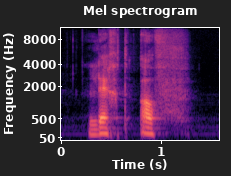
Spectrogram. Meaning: inflection of afleggen: 1. second/third-person singular present indicative 2. plural imperative
- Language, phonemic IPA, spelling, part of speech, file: Dutch, /ˈlɛxt ˈɑf/, legt af, verb, Nl-legt af.ogg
